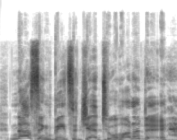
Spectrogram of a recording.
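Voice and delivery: high-pitched mock holiday advert; advert voiceover parody. Podcaster parodies the Jet two advert, high-pitched.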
